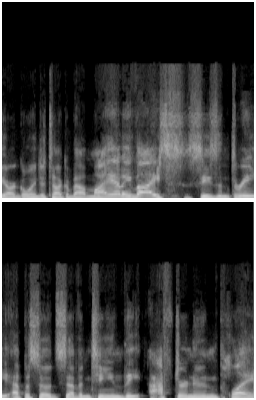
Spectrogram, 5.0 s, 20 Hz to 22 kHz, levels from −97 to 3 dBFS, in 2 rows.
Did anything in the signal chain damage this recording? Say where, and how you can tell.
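Yes. At the network stage, a lost packet was rebuilt from error correction at 1.65 to 1.67 s in this speech. The packet never arrived, and the decoder filled the hole with the low-bitrate copy carried in the next packet. There is no dropout, just a brief stretch of rougher, noisier texture lasting about 20 ms, which fits a single lost frame. That reduced-quality stand-in is the giveaway.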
